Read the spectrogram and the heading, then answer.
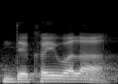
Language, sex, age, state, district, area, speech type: Maithili, male, 18-30, Bihar, Darbhanga, urban, read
